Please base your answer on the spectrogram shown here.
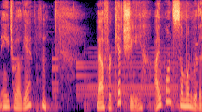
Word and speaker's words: Cait Sith: looks for is one Cait Sith. Yes, it's pronounced that way. I know he says Cait Sith in Dirge of Cerberus, but I'm pretty sure they'll revert to Cait Sith for the remake.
